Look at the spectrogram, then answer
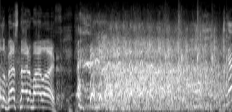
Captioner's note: laughter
